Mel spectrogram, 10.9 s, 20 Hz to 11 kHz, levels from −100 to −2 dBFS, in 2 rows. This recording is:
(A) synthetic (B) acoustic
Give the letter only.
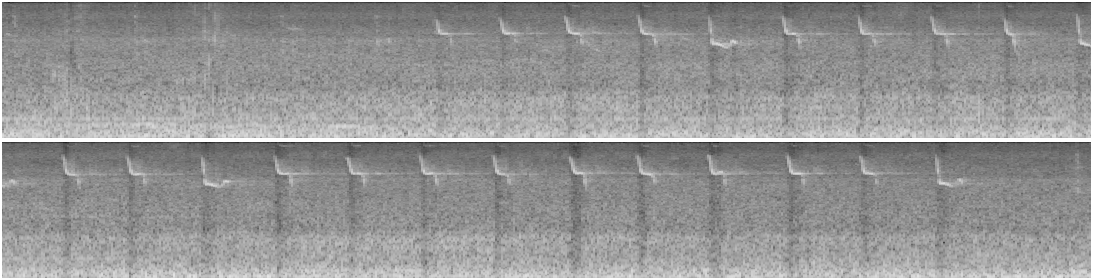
B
